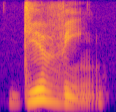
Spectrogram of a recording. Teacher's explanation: the first vowel the stressed vowel is i as in hit so not too high like e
